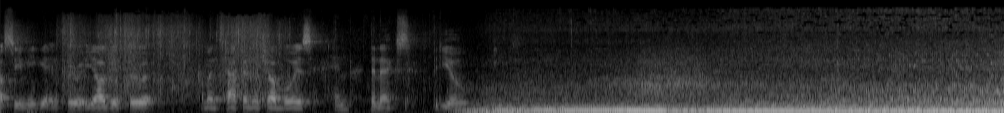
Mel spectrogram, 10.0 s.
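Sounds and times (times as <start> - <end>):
car engine exhaust rumble: 4.6 - 10.0.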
